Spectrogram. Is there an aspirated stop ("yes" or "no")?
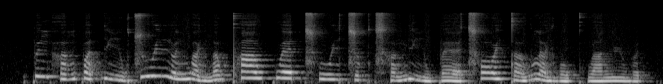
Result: yes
